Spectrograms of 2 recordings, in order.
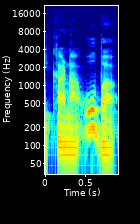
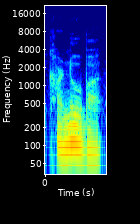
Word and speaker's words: carnauba: Okay, so the first and most important ingredient will be carnauba or if you want to pronounce it in English, carnauba.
